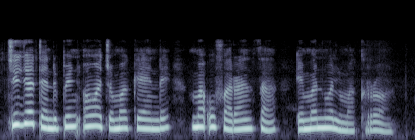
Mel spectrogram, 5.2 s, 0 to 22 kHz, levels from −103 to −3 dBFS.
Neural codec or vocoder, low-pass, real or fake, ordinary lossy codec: none; none; real; none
